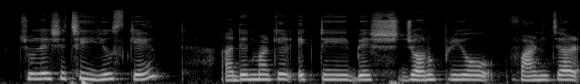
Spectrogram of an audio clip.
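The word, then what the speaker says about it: Jysk: নাম দেখে নিশ্চয়ই ভাবছেন এটা তো জিস্ক এটাকে কেন আমি ইউস্ক বলছি এটাই আসলে ড্যানিশ ল্যাঙ্গুয়েজের একটা প্রবলেম সেটা হচ্ছে দেখতে যেরকম দেখা যায় আসলে প্রোনাউন্সিয়েশনটা সেরকম হয় না লাইক এখানে ওরা ওয়াই কে উচ্চারণ করে ইউ এর মতো আর জে কে উচ্চারণ করে ওয়াই এর মতো দ্যাটস হোয়াই যখন এটা জে ওয়াই এস কে সেটা হয়ে যায় ইউস্ক তো যাই হোক আমি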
